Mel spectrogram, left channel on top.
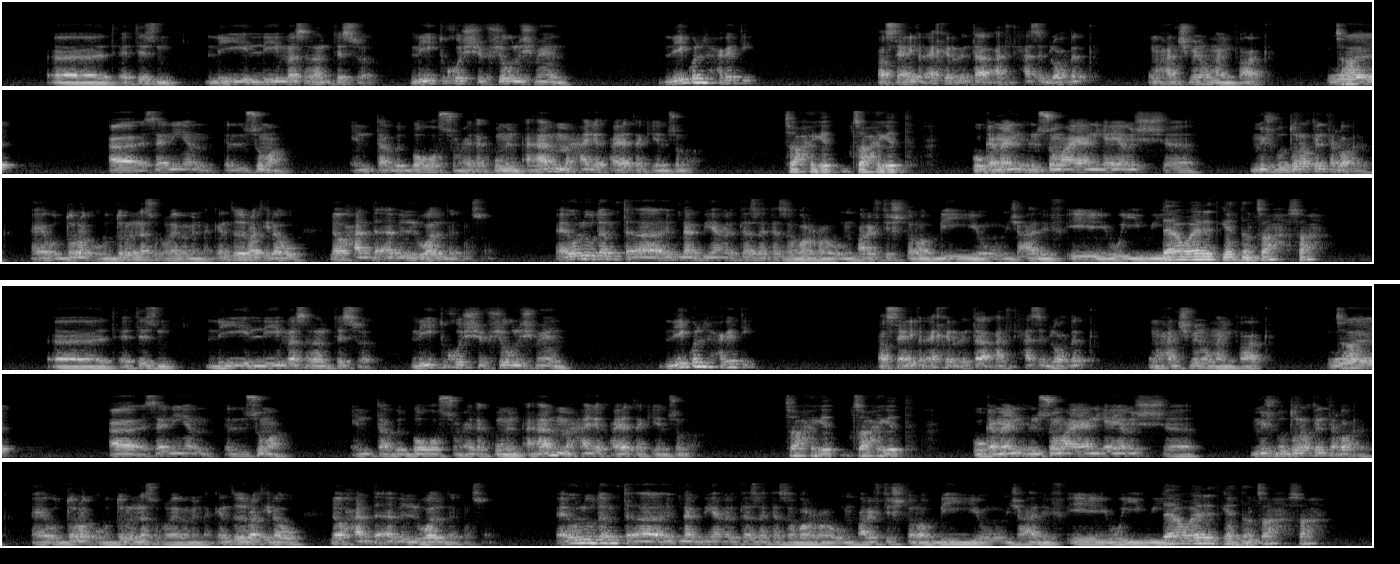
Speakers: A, on the left; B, on the left.
A: آه، تزني ليه ليه مثلا تسرق ليه تخش في شغل شمال ليه كل الحاجات دي اصل يعني في الاخر انت هتتحاسب لوحدك ومحدش منهم هينفعك و...
B: صح
A: آه ثانيا السمعة انت بتبوظ سمعتك ومن اهم حاجة في حياتك هي السمعة
B: صح جدا صح جدا
A: وكمان السمعة يعني هي مش مش بتضرك انت لوحدك هي بتضرك وبتضر الناس القريبة منك انت دلوقتي لو لو حد قابل والدك مثلا هيقول له ده انت ابنك بيعمل كذا كذا بره ومعرفتش تربيه ومش عارف ايه وي وي
B: ده
A: وي
B: وارد جدا
A: طب ليه
B: صح صح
